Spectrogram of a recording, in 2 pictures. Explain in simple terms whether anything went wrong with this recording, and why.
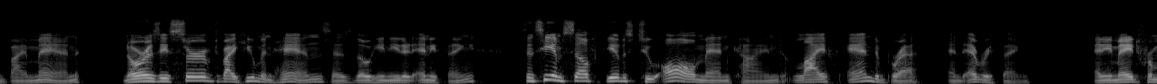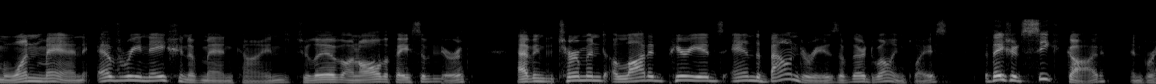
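Short concealed packet loss occurs twice: at 15.13 to 15.17 s, between "mankind to live on" and "the face of", and at 17.04 to 17.10 s, between "earth having" and "allotted periods and the". Pieces of roughly 20 and 40 ms arrived too late. The receiver bridged each gap by stretching the preceding sound, which leaves a brief smear or wobble.

A burst of packet loss hits at 15.91 to 16.00 s, just after "the face of" and before "earth having". About 60 ms went missing in a row. The receiver held and faded the last sound across the hole, so a short buzz or hiss replaces real audio, and the speech then jumps ahead.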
